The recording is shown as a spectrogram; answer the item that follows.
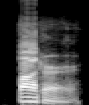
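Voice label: "butter", American English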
